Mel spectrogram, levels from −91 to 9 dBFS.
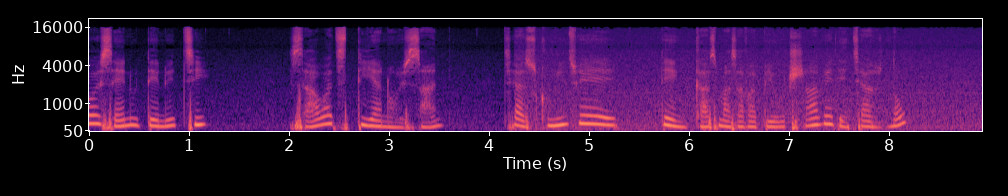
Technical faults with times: none

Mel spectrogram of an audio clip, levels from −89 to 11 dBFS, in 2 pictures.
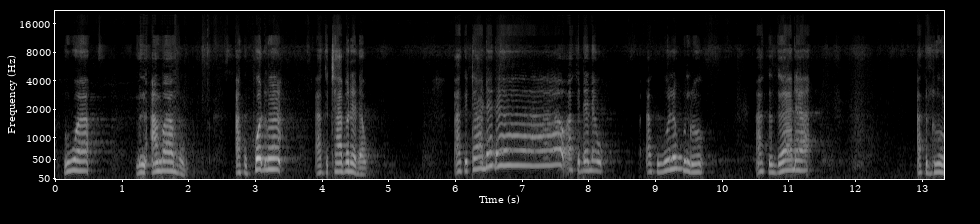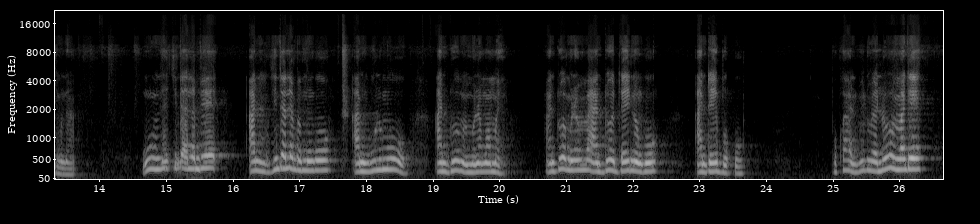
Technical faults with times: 0.00-26.66 Opus compression

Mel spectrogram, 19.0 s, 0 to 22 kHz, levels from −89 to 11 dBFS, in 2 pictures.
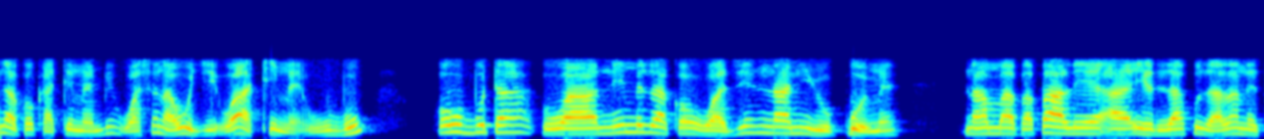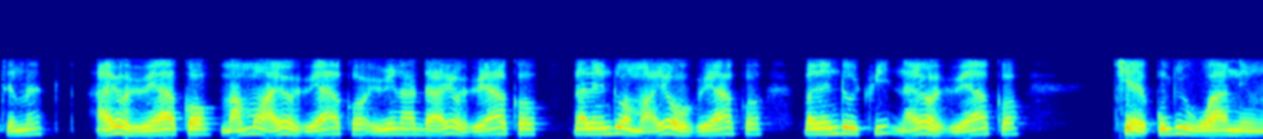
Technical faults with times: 0.00-18.96 Bluetooth CVSD headset codec

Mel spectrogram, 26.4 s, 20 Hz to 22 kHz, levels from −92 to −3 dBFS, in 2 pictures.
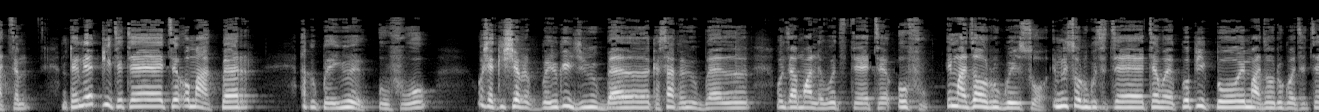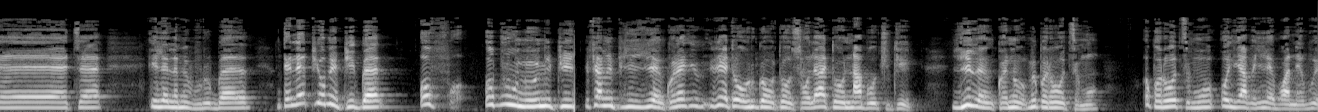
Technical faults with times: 0.00-26.38 MP2 compression

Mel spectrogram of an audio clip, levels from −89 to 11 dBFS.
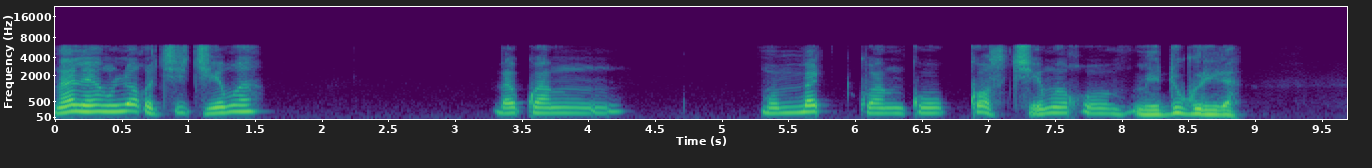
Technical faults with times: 0.00-9.70 MP2 compression

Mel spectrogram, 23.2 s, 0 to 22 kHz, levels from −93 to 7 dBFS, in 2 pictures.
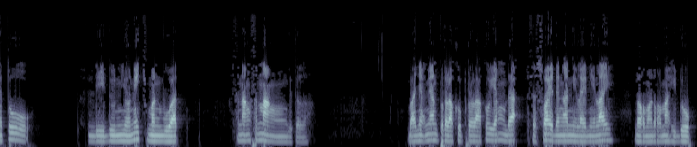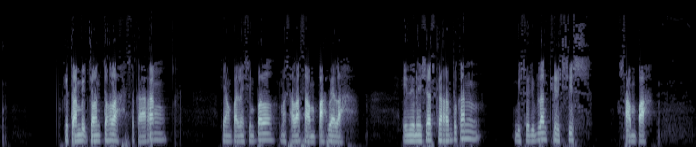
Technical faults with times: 0.00-23.22 AAC compression

